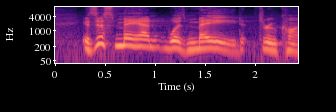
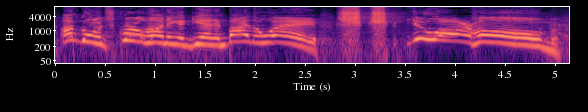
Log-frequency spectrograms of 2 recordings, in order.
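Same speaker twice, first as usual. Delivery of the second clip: much higher, hammed-up, last words slowed; mock defiant retort; 8 semitones higher than usual. Husband snapping at his wife before leaving, mock defiant and much higher. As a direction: deliver the parting shot with dramatic self-mockery. Defiant exit line in fight.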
